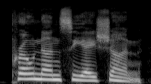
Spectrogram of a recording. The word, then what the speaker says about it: pronunciation: Finally, we have ation, where a sounds like in nation, and shun is like in attention. Now let's put it all together. Pronunciation.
